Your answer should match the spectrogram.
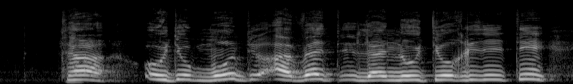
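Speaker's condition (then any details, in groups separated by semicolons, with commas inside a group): Cerebral palsy; birth injury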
